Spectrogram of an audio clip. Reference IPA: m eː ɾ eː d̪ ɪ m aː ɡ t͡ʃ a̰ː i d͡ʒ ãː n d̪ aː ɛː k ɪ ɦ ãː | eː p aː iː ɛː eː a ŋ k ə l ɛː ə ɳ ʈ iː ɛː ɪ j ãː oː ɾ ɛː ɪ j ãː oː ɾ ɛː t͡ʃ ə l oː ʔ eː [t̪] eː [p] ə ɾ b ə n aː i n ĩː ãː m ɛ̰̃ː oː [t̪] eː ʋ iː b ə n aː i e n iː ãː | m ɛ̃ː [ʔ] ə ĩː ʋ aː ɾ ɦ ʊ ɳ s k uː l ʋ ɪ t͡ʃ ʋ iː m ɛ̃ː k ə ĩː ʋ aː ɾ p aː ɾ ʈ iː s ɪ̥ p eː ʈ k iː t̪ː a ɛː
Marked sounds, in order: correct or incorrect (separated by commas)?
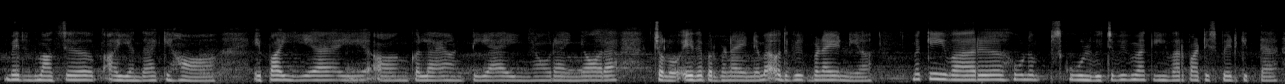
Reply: incorrect, correct, incorrect, incorrect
